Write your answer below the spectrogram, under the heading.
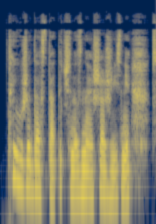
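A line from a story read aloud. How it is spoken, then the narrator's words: Dry retort. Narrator (Russian): сухо парировала Карла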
